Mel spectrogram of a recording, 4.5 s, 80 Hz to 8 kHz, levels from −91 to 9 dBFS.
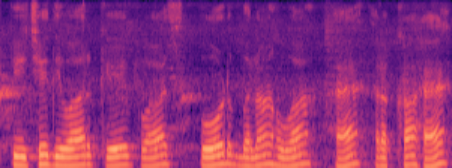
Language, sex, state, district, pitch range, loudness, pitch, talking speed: Hindi, male, Uttar Pradesh, Saharanpur, 140-160 Hz, -16 LUFS, 150 Hz, 130 wpm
